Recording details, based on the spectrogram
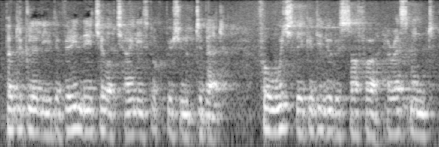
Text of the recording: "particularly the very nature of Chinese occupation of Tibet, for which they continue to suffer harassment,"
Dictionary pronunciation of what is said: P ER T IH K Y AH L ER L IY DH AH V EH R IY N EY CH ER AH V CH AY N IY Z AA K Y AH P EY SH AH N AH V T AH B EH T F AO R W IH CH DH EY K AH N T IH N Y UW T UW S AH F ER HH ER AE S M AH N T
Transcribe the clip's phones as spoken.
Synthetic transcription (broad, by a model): P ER T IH K Y L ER L IY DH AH V EH R IY N EY CH ER AH V CH AY N IY Z AA K Y AH P EY SH AH N AH V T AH B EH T F AO R W IH CH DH EY K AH N T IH N Y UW T UW S AH F ER HH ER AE S M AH N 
